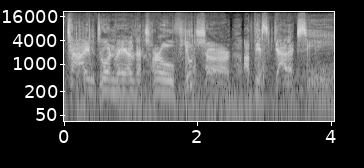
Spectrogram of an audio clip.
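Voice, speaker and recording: An actor playing a maniacal, grandiose robot villain in a cartoonish video game, pompous and theatrical, with bursts of shouting. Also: male voice, high-pitched, slow, vocal fry, background noise, full character voice.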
